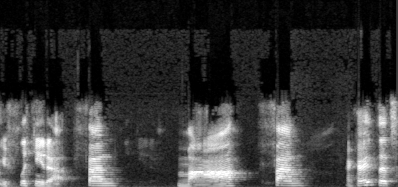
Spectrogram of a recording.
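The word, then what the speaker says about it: 麻烦: okay just like you're flicking it up fan ma fan okay that's how we pronounce it and this means troublesome bothersome okay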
